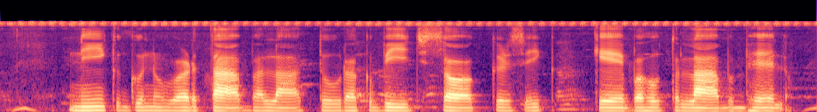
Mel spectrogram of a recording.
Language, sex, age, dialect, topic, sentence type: Maithili, male, 18-24, Southern/Standard, agriculture, statement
